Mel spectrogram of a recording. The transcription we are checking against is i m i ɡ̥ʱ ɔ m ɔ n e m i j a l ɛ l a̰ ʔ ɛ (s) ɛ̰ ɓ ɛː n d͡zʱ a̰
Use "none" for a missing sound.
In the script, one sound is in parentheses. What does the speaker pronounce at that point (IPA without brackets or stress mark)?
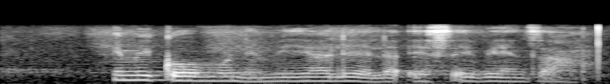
s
